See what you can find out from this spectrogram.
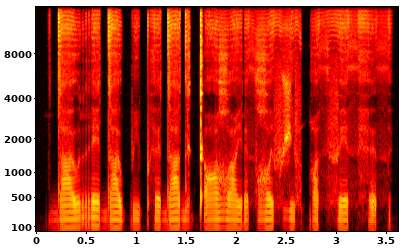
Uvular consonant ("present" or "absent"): present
